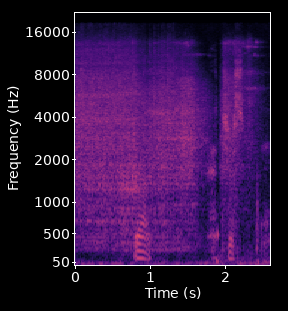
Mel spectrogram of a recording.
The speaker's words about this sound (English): Just hammering away, making sure the rental fleet is up to par for when the season starts.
